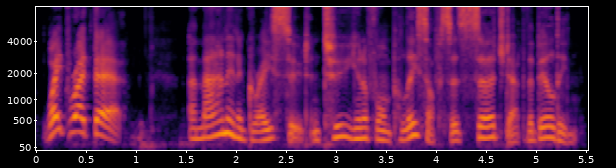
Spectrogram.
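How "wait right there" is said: loud, higher-pitched order to halt; commanding call. A narrator's reading. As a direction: call out sharply to stop someone. Officer calls out to stop them.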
